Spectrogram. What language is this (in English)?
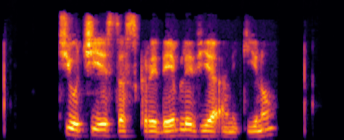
Esperanto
